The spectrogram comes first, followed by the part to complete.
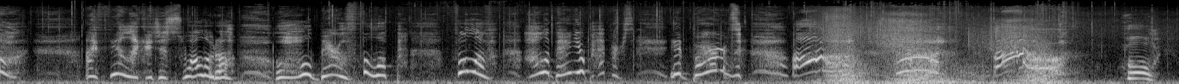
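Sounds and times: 
speech: 0:00.9 - 0:11.7
fire-breathing blast: 0:03.9 - 0:11.7.

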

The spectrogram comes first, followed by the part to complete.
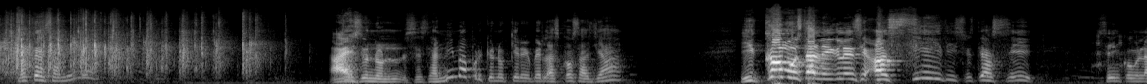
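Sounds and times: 
audience applauding: 0:00.0 - 0:03.0
speech: 0:00.2 - 0:01.0, 0:03.3 - 0:06.3, 0:07.4 - 0:10.4, 0:11.0 - 0:11.4.

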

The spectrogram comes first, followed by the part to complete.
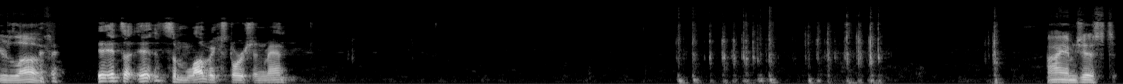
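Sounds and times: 
speech: 0:00.0 - 0:03.0, 0:10.5 - 0:11.2
rapid typing on a computer keyboard: 0:06.8 - 0:08.9, 0:09.8 - 0:10.1.

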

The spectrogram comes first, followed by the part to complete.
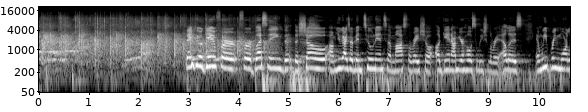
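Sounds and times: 
audience applause: 0:00.0 - 0:04.9
speech: 0:03.0 - 0:10.6.

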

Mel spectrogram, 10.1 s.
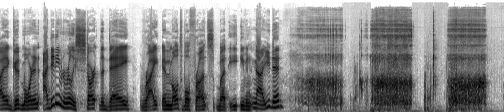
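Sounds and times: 
speech: 0:00.0 - 0:06.6
gulping coffee: 0:05.8 - 0:10.0.

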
